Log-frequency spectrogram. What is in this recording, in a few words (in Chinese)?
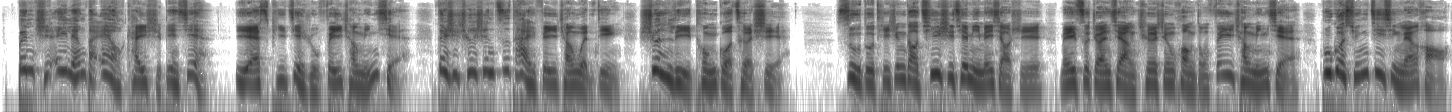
画外音; 奔驰丰田麋鹿测试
